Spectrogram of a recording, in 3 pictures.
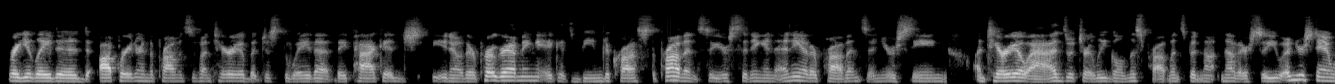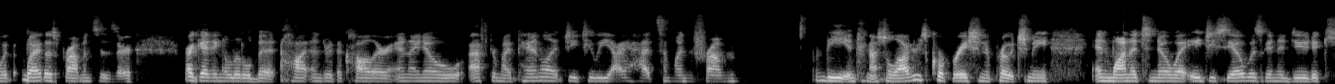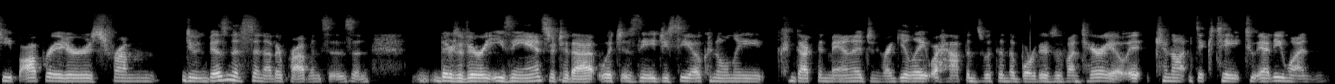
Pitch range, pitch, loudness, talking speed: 145-160 Hz, 150 Hz, -20 LUFS, 195 wpm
